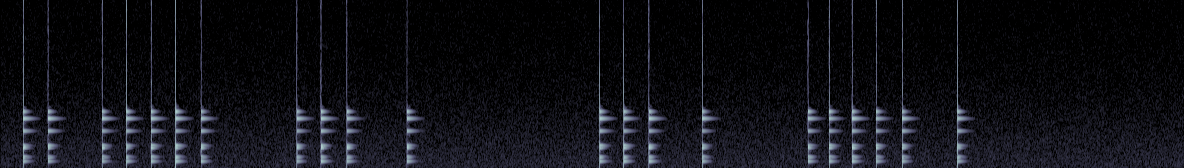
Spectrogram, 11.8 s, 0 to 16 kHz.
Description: Tap code, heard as taps on a metal pipe, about 4 knocks a second. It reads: JL LV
